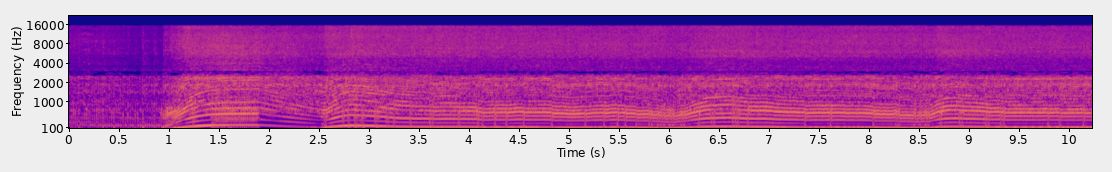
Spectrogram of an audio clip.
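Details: Husqvarna 61 chainsaw fires up, then runs unevenly, stumbling and popping as speed dips and recovers; intermittent misfire from a loose kill switch wire bouncing around in the case and shorting out, causing a popcorn sound.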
